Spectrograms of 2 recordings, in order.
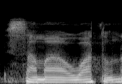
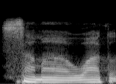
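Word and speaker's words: سماوات: দুটো মাদ আছে, মিমের উপরে একটা মাদ আছে, আর ওয়াইয়ের উপরে এখানে মাদ আছে। সামাওয়াতুন, জবরের পরে খালি আলিফ, জবরের পরে খালি আলিফ, দুটো মাদ। সামাওয়াতুন বানান লেখার সময় আমাদের একটু সাবধানে লেখা লাগবে।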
